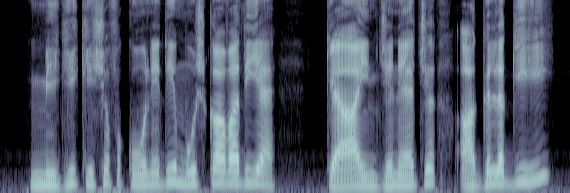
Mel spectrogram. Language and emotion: Dogri, fearful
